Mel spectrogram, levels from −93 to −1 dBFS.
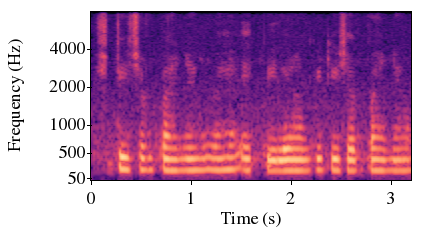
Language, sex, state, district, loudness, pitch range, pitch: Hindi, female, Maharashtra, Mumbai Suburban, -16 LUFS, 195-205 Hz, 200 Hz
